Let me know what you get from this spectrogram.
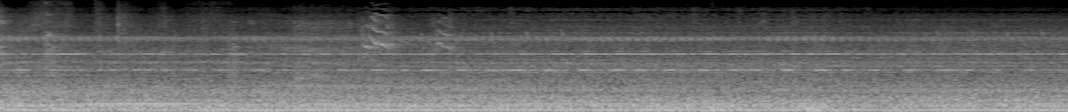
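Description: Steady rumble of a moving passenger train, the Telangana Express, heard from an open coach door: wheels running on the rails with a rush of air, and a thin steady whine above it.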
